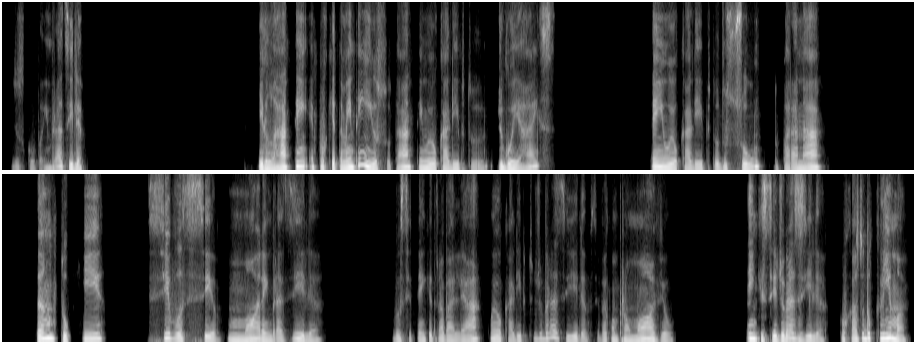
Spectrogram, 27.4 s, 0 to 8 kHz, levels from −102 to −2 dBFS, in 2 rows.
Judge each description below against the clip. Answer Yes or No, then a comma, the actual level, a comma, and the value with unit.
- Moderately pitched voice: Yes, medium, 170 Hz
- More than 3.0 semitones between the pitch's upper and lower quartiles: Yes, average, 3.8 semitones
